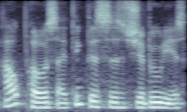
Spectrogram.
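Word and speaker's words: Djibouti: a French Colonial Outpost I think this is jibuti is how you pronounce it a tiny impoverished Nation just north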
